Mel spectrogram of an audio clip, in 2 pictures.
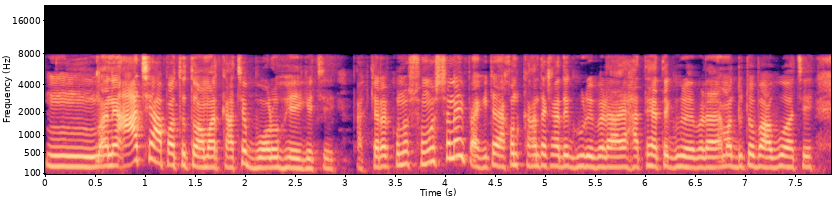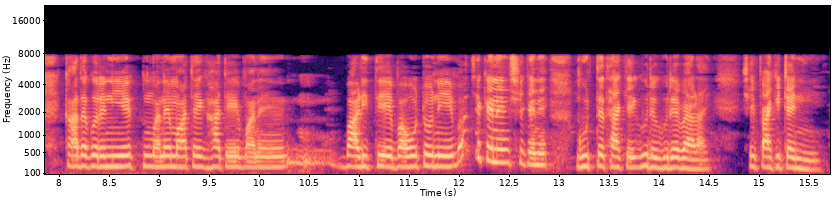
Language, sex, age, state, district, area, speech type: Bengali, female, 45-60, West Bengal, Dakshin Dinajpur, urban, spontaneous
